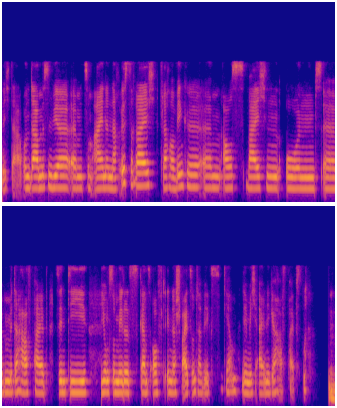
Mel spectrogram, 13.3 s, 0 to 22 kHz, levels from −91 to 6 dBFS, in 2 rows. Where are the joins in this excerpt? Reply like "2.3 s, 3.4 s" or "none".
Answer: 3.1 s, 7.7 s, 8.6 s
